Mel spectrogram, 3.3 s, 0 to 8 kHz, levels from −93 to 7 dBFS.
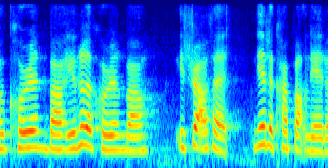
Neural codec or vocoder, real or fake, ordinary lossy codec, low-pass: codec, 16 kHz, 0.8 kbps, ZipCodec; fake; none; 7.2 kHz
